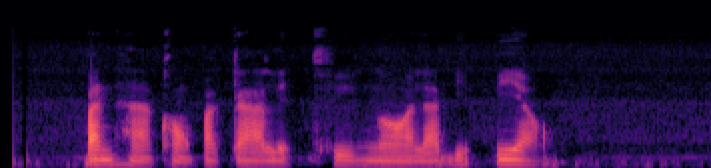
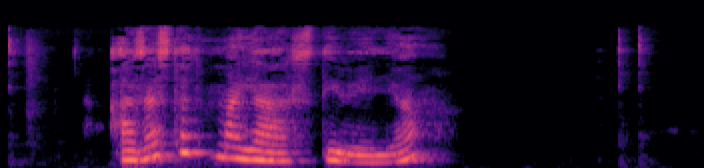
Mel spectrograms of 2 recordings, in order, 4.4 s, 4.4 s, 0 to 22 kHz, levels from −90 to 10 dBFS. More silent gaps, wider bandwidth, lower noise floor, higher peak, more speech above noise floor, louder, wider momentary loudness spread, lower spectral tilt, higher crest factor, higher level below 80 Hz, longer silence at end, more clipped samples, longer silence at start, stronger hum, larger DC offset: neither; about the same, 10.5 kHz vs 11.5 kHz; second, -60 dBFS vs -82 dBFS; first, -2 dBFS vs -10 dBFS; second, 33 dB vs 58 dB; second, -28 LUFS vs -24 LUFS; second, 11 LU vs 22 LU; first, -7.5 dB/octave vs -4 dB/octave; first, 28 dB vs 18 dB; first, -62 dBFS vs -68 dBFS; first, 1 s vs 0.4 s; neither; first, 0.55 s vs 0.05 s; neither; neither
